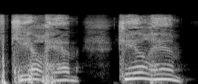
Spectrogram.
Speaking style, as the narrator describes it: Voldemort's yell of

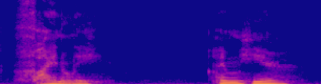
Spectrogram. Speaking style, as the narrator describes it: She sighed and said in a raspy voice

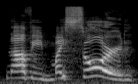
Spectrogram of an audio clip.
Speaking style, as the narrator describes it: Link yelled

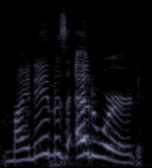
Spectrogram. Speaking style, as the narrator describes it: he once yelled

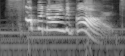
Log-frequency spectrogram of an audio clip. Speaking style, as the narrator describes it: Danaid shouted at Admiral, interrupting him

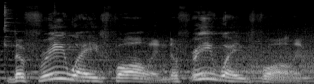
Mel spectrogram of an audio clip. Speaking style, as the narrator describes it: he yells

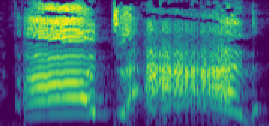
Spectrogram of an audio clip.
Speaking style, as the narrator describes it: starting crying and yelling

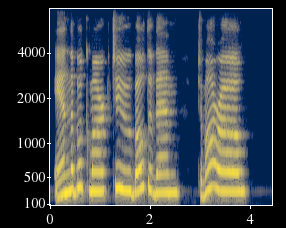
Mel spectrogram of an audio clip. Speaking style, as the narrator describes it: Jack said loudly

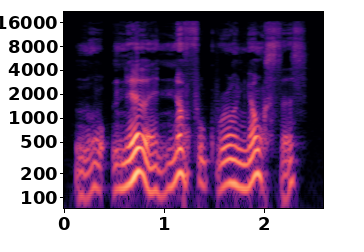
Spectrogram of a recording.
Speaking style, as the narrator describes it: Hagrid grumbled

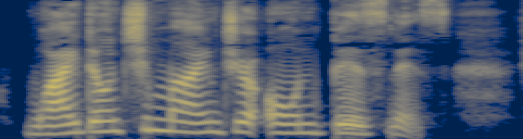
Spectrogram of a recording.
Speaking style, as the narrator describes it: She snapped

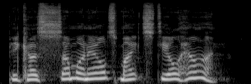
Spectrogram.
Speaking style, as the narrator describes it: blurted

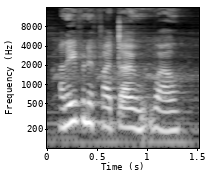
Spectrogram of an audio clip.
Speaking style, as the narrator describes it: he chuckled

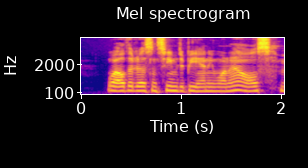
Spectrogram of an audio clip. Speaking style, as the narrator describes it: Matt said dryly

